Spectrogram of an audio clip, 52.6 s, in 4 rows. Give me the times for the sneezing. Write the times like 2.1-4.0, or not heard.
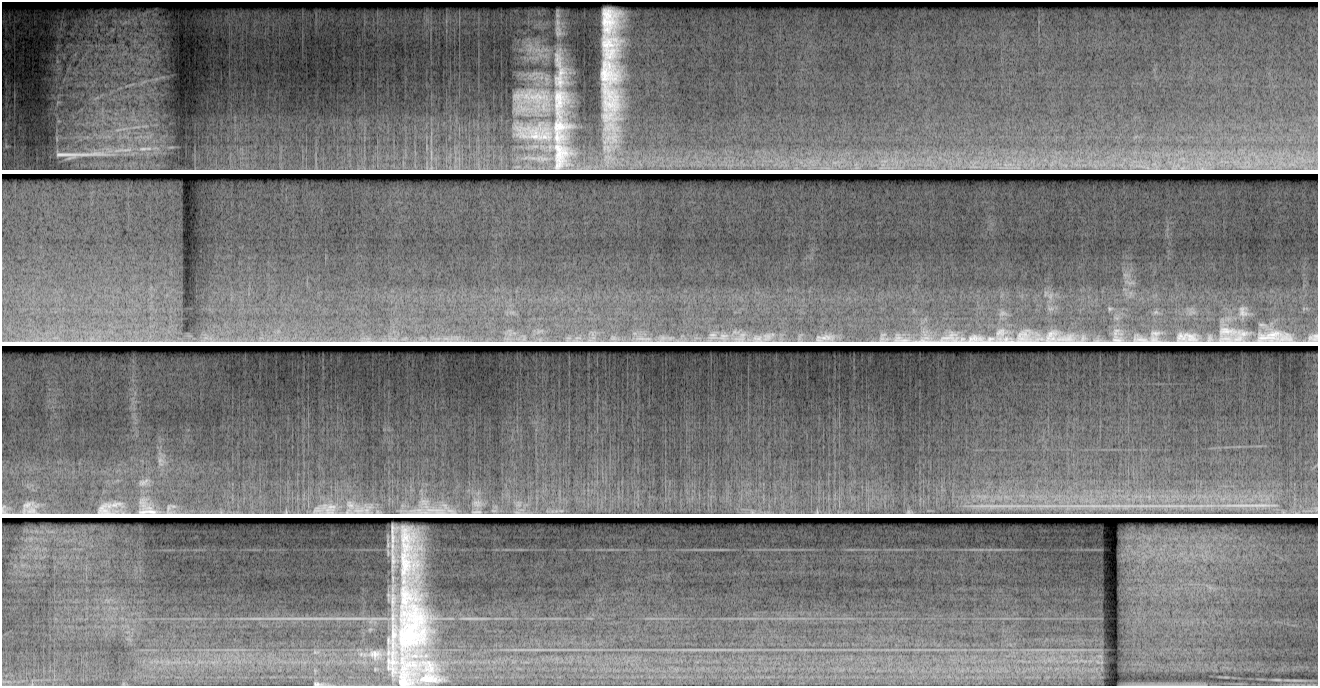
5.1-6.2, 22.2-23.4, 42.6-43.9.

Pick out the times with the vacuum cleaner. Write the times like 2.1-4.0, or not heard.
0.0-1.8, 35.8-52.6.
